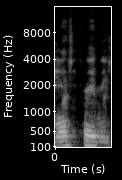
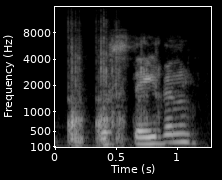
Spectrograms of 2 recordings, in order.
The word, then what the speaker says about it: West Haven: I love the ones who sit there and pronounce it like that. I always make fun of them. I don't know. You'll hear them sit there and call it Westaven, all in one word.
